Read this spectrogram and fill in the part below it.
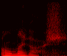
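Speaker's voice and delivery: mock, put-on freaked-out, panicked outburst of alarm. Retelling a dream where a girl is seizing: imitating own panic. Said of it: "So I'm freaking out".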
